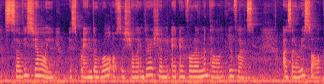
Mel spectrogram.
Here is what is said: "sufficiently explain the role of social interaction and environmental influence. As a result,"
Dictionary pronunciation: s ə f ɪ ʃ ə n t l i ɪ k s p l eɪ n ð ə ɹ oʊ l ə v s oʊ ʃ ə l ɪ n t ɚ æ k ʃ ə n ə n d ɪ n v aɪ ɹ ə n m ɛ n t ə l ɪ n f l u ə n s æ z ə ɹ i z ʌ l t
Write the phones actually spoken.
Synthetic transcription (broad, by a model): s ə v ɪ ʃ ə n l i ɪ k s p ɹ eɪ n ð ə ɹ oʊ l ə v s oʊ ʃ ə l ɪ n t ɚ æ k ʃ ə n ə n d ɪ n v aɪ ɹ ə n m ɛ n t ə l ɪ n f l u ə n s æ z ə ɹ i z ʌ l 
